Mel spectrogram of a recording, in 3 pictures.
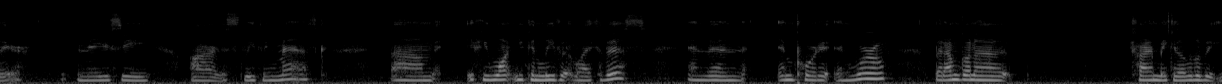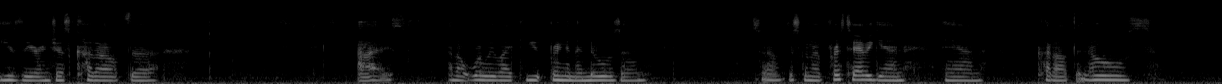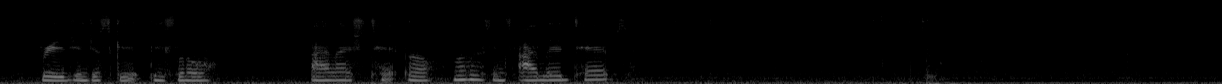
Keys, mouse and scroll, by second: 5.8 a, 6.2 a, 16.5-18.2 drag, 18.3 middle click, 19.0 Tab, 21.5 c, 35.9 c.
